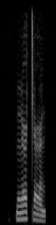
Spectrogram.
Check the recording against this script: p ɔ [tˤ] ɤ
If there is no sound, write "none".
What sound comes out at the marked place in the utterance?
tˤ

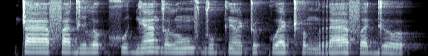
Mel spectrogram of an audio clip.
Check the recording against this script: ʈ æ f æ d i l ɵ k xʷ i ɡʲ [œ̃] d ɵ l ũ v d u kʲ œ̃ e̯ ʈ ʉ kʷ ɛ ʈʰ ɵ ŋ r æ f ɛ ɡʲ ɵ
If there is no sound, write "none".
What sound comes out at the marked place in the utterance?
æ̃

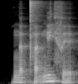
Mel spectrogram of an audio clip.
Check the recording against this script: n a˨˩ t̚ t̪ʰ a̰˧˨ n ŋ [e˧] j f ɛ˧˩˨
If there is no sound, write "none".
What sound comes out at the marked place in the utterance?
e˧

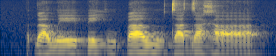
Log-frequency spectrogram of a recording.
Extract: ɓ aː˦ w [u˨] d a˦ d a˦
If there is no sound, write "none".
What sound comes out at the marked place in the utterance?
u˨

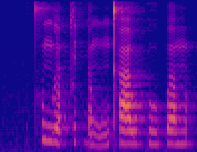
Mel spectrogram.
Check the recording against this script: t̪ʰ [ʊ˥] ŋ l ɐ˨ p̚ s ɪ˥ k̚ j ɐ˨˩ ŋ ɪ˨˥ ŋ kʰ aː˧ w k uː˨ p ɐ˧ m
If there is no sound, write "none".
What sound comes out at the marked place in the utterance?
ʊ˥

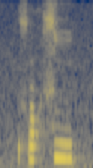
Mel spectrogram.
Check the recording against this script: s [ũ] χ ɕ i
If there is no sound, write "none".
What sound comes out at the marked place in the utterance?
ũ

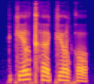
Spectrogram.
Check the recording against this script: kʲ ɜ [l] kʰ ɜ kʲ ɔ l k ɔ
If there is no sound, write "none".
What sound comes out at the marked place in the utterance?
l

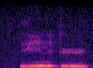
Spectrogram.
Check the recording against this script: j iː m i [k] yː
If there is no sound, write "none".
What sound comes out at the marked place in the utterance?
k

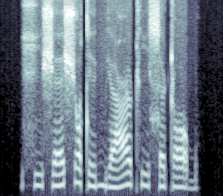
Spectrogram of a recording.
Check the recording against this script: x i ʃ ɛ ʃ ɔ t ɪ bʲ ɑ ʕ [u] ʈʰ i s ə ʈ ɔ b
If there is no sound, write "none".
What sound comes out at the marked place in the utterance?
ʊ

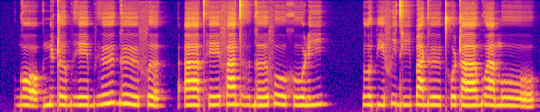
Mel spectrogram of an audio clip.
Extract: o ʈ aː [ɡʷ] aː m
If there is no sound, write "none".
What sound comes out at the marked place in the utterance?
ɡʷ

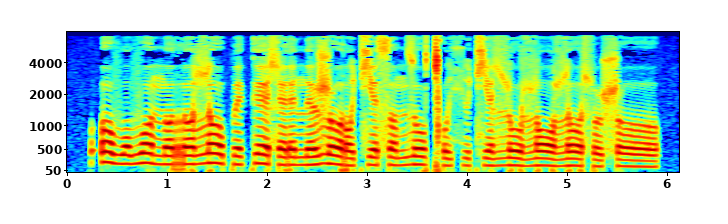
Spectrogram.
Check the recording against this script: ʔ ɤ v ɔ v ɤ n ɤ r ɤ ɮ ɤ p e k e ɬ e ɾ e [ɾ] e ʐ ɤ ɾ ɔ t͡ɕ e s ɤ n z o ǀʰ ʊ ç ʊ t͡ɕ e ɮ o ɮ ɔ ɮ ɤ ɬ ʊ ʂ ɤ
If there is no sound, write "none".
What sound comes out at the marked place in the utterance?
n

